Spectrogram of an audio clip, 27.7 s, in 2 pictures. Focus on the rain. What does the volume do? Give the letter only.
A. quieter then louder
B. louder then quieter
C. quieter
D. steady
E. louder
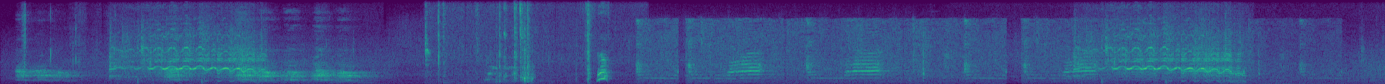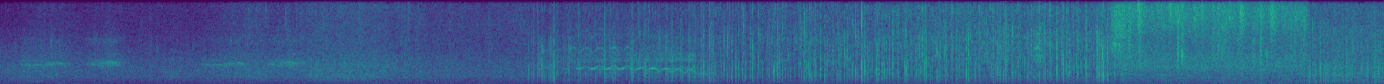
E.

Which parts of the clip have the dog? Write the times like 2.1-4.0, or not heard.
0.1-6.2.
